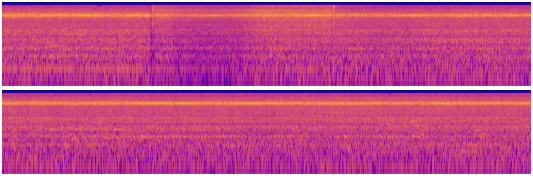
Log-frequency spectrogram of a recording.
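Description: Blown film extrusion line running: a steady machine din with a constant high-pitched whine. A low hum drops out about a second and a half in, and the sound briefly dips just after.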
